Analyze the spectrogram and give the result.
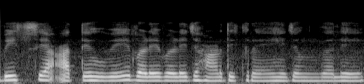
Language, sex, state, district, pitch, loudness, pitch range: Hindi, female, Madhya Pradesh, Dhar, 175 Hz, -15 LUFS, 170-185 Hz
